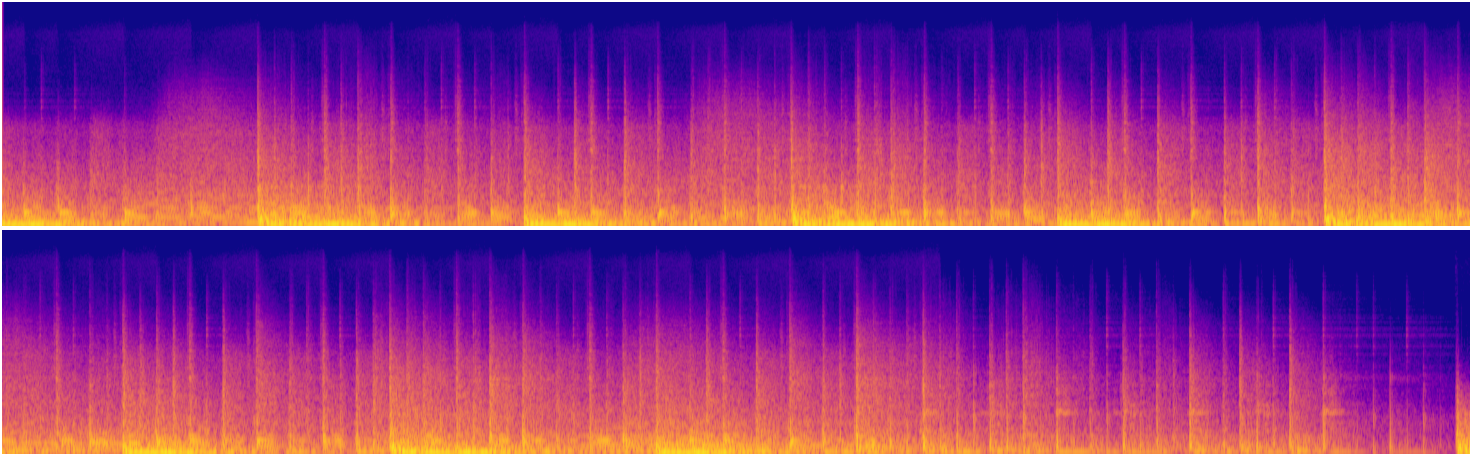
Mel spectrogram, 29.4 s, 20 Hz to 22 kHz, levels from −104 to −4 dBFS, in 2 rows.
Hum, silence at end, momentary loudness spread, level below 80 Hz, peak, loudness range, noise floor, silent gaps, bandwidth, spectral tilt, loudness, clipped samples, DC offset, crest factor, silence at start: none; 0 s; 11 LU; -22 dBFS; -4 dBFS; 7 LU; -44 dBFS; none; 5 kHz; -9.5 dB/octave; -24 LUFS; under 0.1%; under 0.1%; 16 dB; 0 s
